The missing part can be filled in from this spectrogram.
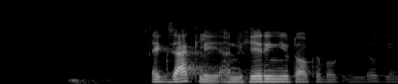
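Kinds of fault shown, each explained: Zipper noise: a rapid ticking rides on the speech from 2.69 to 3.53 s while the level falls by roughly 25 dB. The fade moves in unsmoothed 1 dB steps, around 30 a second, and each abrupt jump leaves a small click.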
